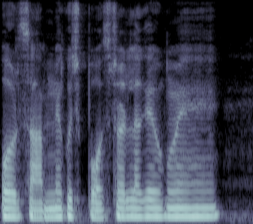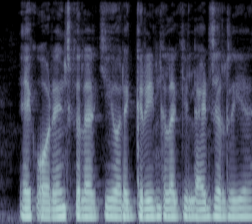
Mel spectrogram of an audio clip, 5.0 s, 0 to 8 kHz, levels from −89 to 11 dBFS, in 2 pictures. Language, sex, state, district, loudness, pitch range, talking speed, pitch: Sadri, male, Chhattisgarh, Jashpur, -17 LUFS, 105-110 Hz, 235 wpm, 110 Hz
